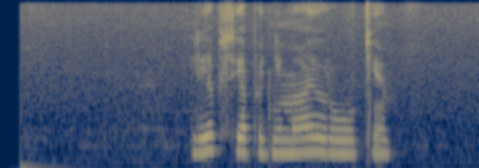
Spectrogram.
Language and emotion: Russian, sad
